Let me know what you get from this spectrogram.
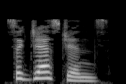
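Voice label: "suggestions", British English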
